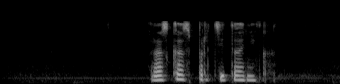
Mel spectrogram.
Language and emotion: Russian, neutral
